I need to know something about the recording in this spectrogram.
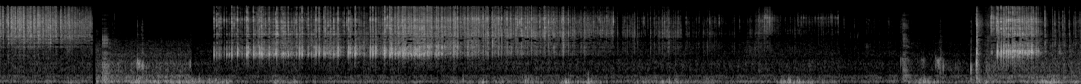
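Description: A plastic lid twists onto a jar.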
